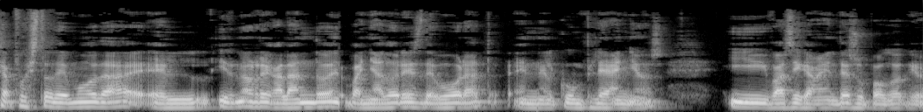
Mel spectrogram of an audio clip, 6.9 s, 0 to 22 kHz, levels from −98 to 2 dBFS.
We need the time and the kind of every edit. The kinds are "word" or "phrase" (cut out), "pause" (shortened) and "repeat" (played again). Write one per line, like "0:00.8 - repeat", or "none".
none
